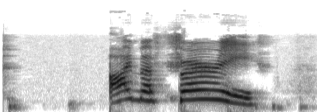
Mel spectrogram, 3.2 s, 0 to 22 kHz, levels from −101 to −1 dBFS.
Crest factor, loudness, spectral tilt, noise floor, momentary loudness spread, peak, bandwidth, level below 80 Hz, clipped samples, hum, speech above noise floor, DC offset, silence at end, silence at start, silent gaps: 16 dB; -13 LUFS; -3 dB/octave; -64 dBFS; 8 LU; 0 dBFS; 7.6 kHz; -64 dBFS; under 0.1%; none; 51 dB; under 0.1%; 0.65 s; 1.1 s; none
